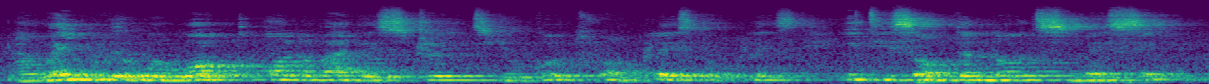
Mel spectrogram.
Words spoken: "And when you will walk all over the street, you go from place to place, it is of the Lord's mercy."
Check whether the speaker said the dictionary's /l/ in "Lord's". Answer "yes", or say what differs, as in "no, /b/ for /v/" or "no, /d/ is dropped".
no, /n/ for /l/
